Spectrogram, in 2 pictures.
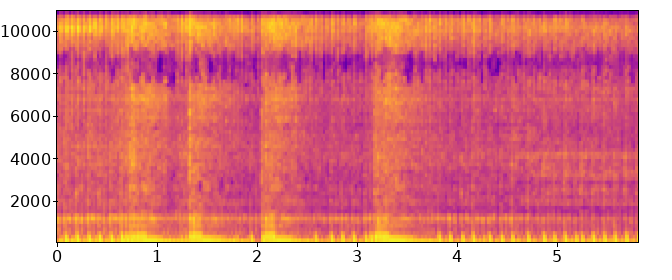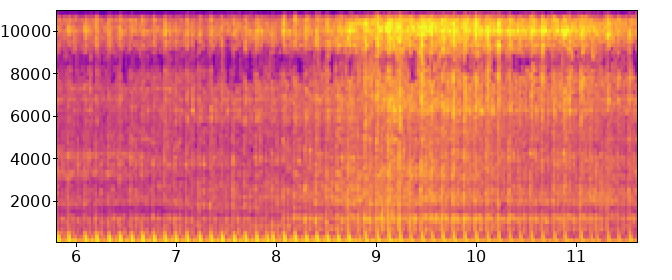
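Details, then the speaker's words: First start of a newly bought used 2019 Yamaha YZ250F: a few sharp throttle blips, then an even thumping idle with a tinny, rattly exhaust edge. The titanium exhaust is suspected loose and needs tightening; the kill switch is broken. "It sounds like this exhaust right here is loose. Yeah, so I'm gonna need to tighten it up."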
